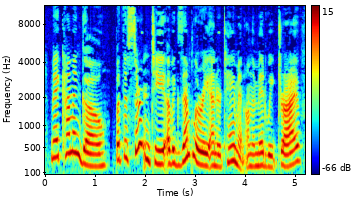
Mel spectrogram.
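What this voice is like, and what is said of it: Affected put-on accent. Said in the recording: “affecting an accent”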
